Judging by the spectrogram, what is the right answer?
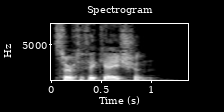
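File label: "certification", British English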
